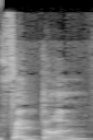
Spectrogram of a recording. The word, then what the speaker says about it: Fenton: Yeah, just the way she pronounces Fenton's name, Fenton. Fenton, yeah. Like the hard like O.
